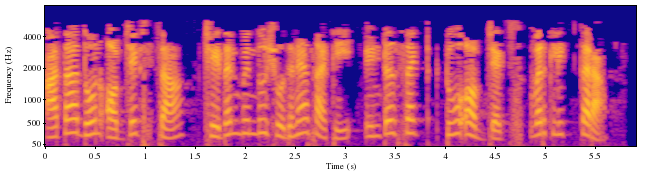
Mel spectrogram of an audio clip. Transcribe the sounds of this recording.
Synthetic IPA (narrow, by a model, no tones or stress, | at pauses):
at̪ad̪onɔb̚d͡ʑek̚ʈst͡sa | t͡ɕʰed̪ənbind̪uːɕod̪ʱɳjasaʈʰiːiɳʈəɾsek̚ʈʈuːʔɔb̚d͡ʑek̚ʈsʋəɾklikːəɾa̰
